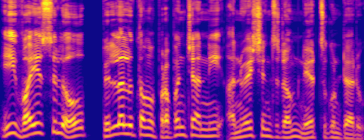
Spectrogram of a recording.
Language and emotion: Telugu, neutral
